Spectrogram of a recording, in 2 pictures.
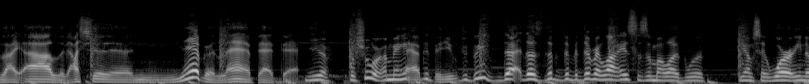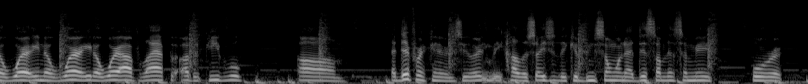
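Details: Stuttering in an adult podcast host who stutters, speaking conversationally.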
